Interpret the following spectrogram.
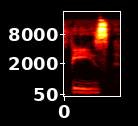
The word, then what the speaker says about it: Spies: August spes or spay it's spelled spies but it's not pronounced that way and now I'm I'm having a hard time remembering how it's pronounced right I think it's Spees later testified quote I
